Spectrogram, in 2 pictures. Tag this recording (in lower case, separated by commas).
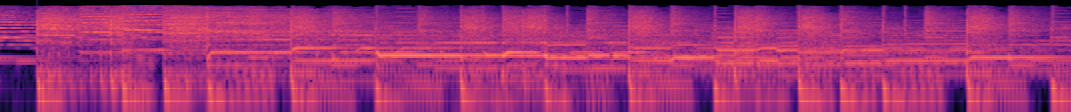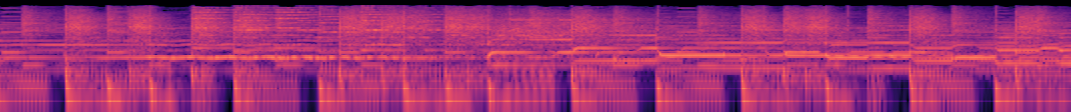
sound effect, music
